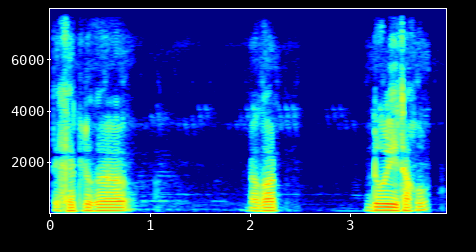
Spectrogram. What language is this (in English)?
Assamese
